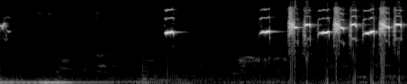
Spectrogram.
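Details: Crested jay lure song: a low hum fades out, isolated clear whistles follow, then a quick rhythmic sequence of bright high chirps alternating with whistled notes.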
